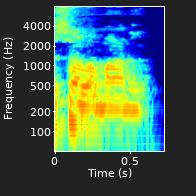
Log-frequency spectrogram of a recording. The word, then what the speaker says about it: Qasem Soleimani: Or Soleimani. That's how you pronounce Soleimani.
